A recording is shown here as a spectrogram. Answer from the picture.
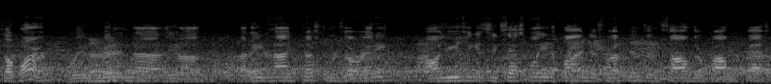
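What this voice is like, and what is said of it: Texas accent. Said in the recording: “I can tell. Get the accent.”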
